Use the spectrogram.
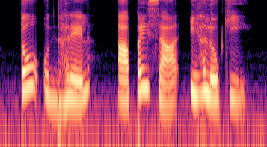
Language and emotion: Marathi, neutral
